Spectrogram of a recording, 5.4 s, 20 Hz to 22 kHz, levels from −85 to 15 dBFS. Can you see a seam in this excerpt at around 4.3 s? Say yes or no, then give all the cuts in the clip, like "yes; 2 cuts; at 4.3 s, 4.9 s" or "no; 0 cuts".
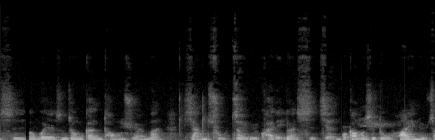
yes; 1 cut; at 4.3 s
